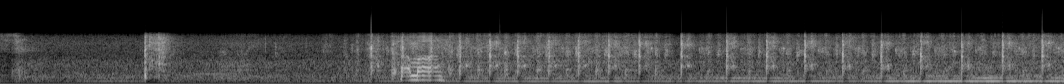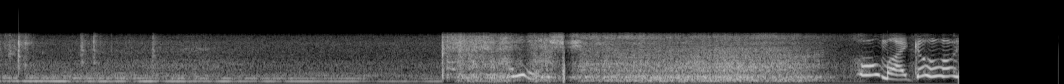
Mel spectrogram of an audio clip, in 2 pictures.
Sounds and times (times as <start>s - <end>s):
Speech: 4.0s - 4.5s, 19.2s - 20.2s.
